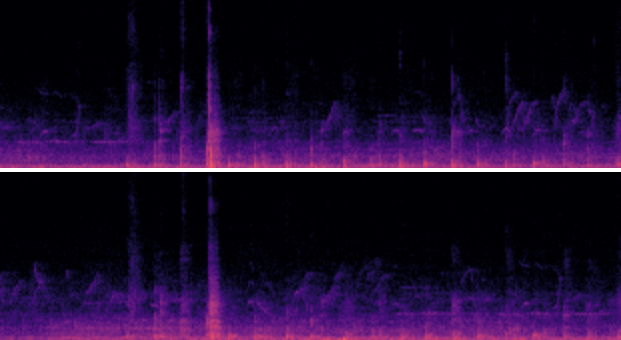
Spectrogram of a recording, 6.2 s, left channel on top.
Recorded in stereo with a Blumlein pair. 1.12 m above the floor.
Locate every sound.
1.3 s running footsteps: 70° left, 4 m; by 6.2 s 25° left, 6.5 m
